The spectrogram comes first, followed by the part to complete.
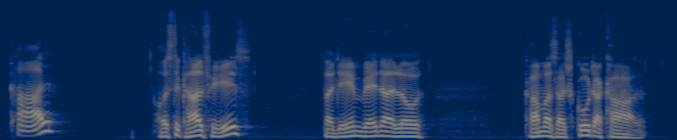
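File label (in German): "kaal", wittlicher woerterbuch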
